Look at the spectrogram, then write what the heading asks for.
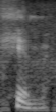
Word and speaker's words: CHIM: it Kim is how it's pronounced yeah it's pronounced Kim Kim okay well that was always the meme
